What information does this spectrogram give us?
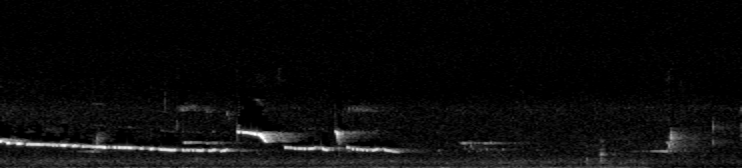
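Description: A White-throated gerygone gives a sweet, high whistled phrase that slides steadily downward, then adds a few higher falling notes, over faint low background rumble.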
